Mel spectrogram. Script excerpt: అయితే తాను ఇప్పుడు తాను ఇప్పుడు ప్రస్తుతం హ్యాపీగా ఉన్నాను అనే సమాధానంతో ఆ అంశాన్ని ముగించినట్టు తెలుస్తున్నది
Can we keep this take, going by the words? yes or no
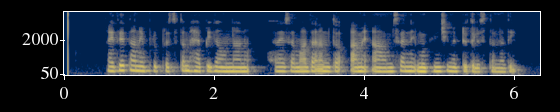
no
